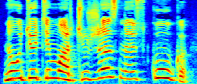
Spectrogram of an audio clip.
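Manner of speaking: put-on high, loud, anxious girl voice; worried little girl pleading; a bit frightened. A narrator's reading. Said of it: "сказала Эми довольно испуганно".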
